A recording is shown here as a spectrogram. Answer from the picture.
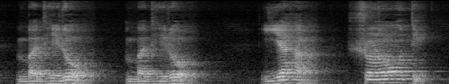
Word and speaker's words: शृणोति: यह शृणोति। शृणोति, यहाँ पर नीचे रेफ है।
